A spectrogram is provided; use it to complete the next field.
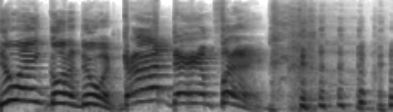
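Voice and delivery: very high, slow, drawn-out, swooping, furious shouting. Imitating an actor whose picture is up in the room: Samuel L. Jackson shouting. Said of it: "He's always shouting".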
